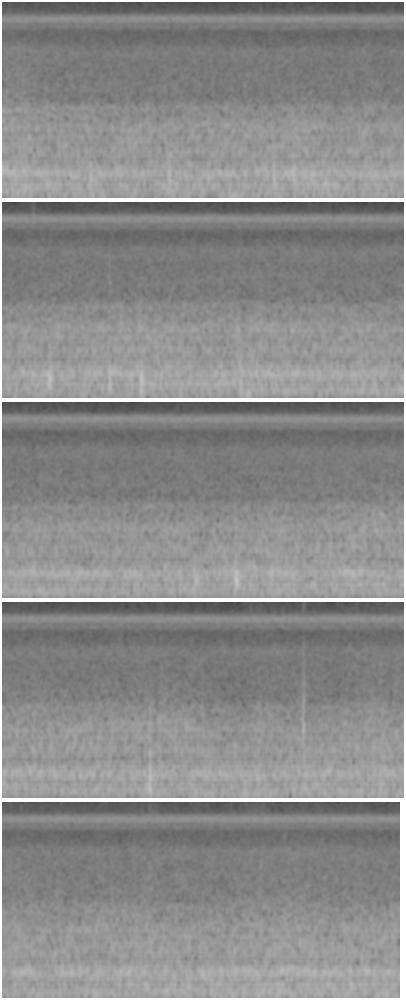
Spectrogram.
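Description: Honey bees buzzing steadily around an open hive while a brood frame is held out of the box. A few short taps sound now and then over the buzz.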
